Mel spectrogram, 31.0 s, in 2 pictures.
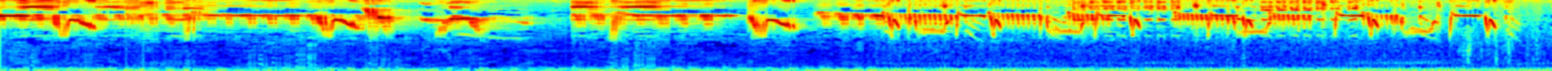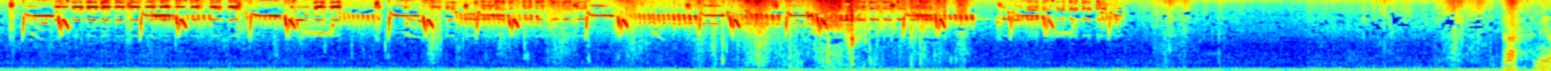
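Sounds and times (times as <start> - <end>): thin high bird trills: 0.0 - 27.8
bird falling chirps: 8.8 - 26.8.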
